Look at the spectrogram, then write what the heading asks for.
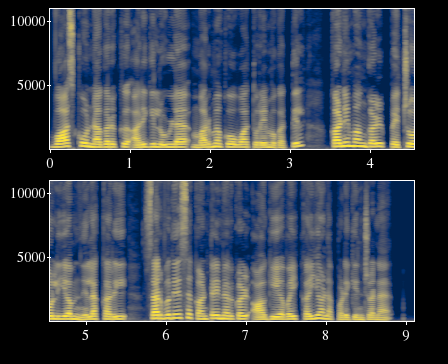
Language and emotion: Tamil, neutral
